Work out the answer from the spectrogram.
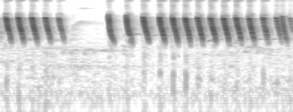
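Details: A male bar-winged prinia sings to bring a female into breeding condition. Fast sharp chipping notes, about eight per second, stop briefly, then resume in a steady, insistent run to the end.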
